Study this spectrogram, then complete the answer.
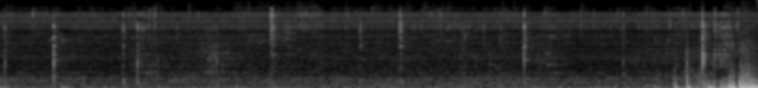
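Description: Palm-fruit malpua batter frying in hot oil, a steady low sizzle with scattered light ticks and pops, swelling into a louder, denser crackle near the end; no talking.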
